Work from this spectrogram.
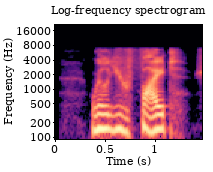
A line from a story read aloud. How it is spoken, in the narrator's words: she cried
